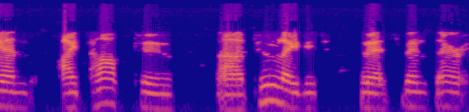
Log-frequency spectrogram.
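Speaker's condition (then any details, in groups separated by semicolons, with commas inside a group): ALS; voice off but clear and understandable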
